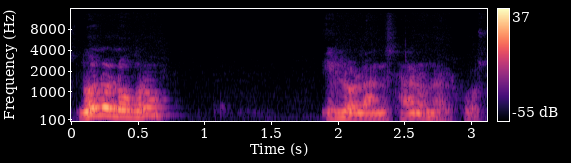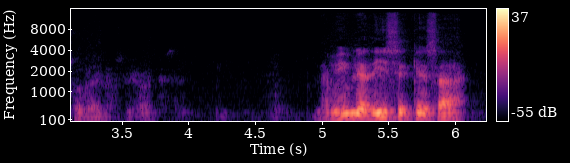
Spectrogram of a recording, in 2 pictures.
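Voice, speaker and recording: Preacher, gravelly dark voice, swings loud and soft, repeats stuff a lot. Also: mid-range voice. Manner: animated, emphatic swings between loud and quiet; repeats and restarts phrases. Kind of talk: sermon.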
